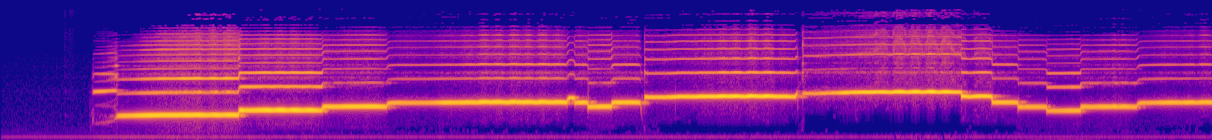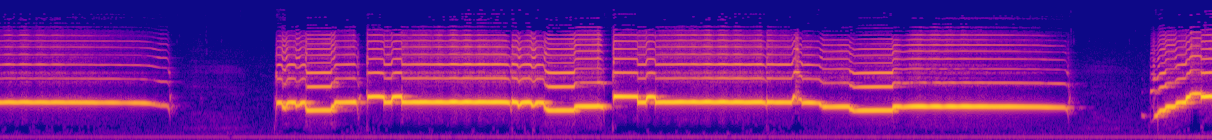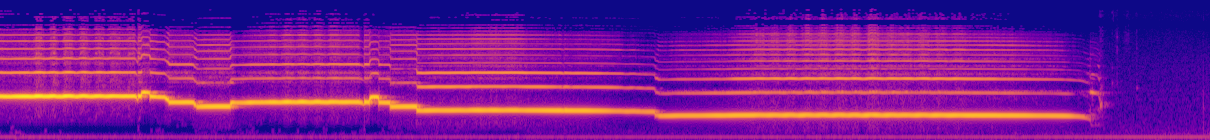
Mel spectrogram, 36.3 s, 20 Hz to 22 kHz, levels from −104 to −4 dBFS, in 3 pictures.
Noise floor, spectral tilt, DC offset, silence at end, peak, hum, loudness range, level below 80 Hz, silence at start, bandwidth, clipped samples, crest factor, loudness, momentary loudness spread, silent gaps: -70 dBFS; 2.5 dB/octave; under 0.1%; 1.15 s; -4 dBFS; none; 10 LU; -82 dBFS; 0.95 s; 10.5 kHz; under 0.1%; 16 dB; -18 LUFS; 12 LU; none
